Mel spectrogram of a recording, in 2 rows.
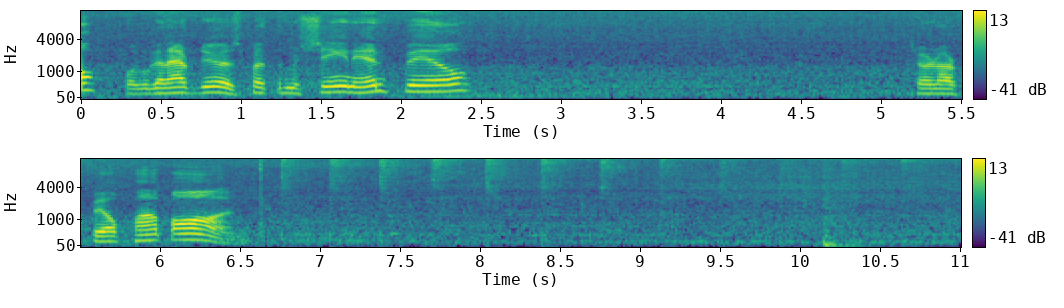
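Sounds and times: air pump pulsing hiss: 6.7s - 11.0s.

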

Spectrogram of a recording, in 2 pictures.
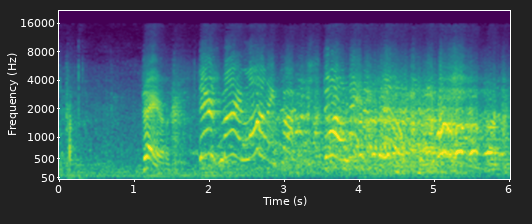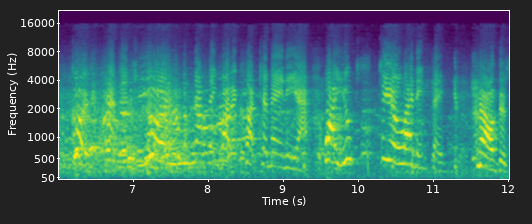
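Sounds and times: people talking over one another: 1.2s - 5.0s, 5.8s - 12.0s.

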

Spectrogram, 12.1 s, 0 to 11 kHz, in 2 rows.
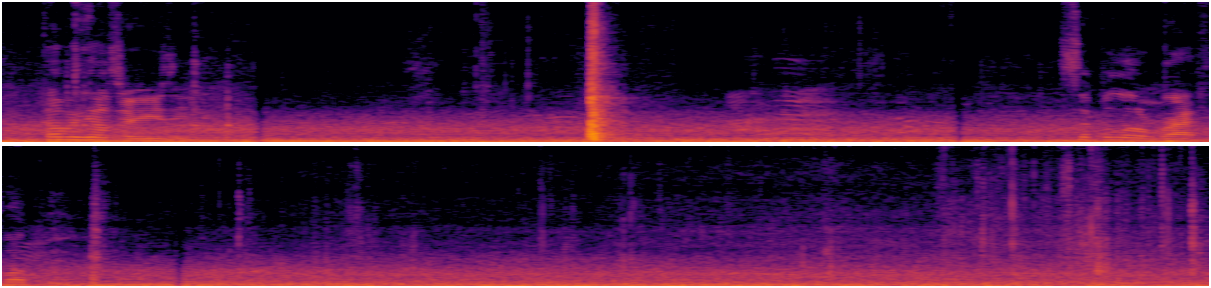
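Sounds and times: scooter deck and wheels hitting ground: 2.4s - 3.3s.

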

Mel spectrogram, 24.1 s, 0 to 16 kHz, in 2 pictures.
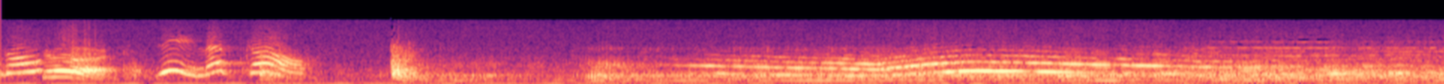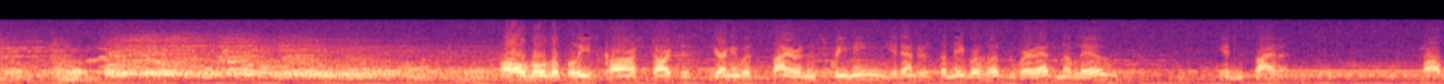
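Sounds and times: music bridge: 3.7s - 24.0s
police siren wailing: 4.9s - 15.5s.

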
